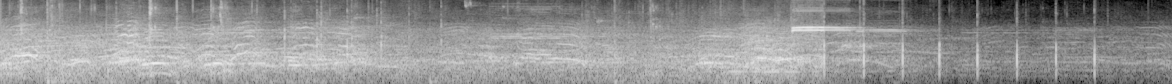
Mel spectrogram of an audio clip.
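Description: Players and spectators shouting over one another in a large hall during a volleyball rally, with sharp hits of the ball. About six seconds in a short high whistle blast ends the rally, the voices fall away, and a string of sharp claps follows, about three a second.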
